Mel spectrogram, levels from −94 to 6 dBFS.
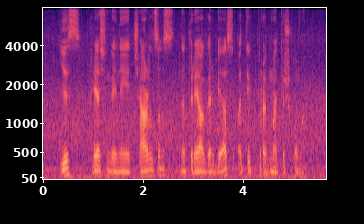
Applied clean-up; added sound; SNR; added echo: none; Rain; 11 dB; none.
